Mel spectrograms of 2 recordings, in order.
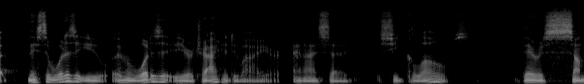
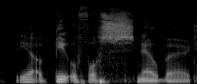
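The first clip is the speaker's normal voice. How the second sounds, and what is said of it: Put-on accent, done badly. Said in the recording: “My accents are the worst.”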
